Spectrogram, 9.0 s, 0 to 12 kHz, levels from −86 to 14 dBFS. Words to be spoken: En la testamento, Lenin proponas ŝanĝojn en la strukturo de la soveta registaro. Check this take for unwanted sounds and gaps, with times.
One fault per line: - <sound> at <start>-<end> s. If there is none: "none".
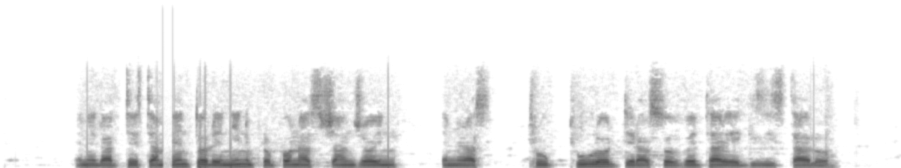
- dropout at 1.6-1.7 s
